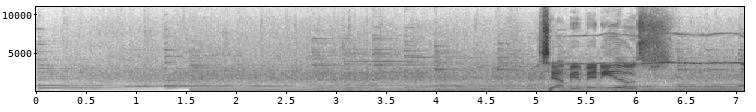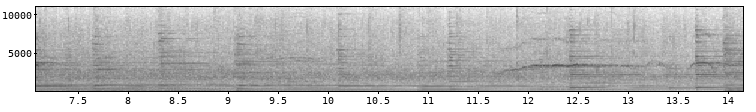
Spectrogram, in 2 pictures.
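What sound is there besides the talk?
loud applause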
